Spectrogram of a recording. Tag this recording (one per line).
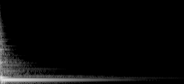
birch
drum
General
GM
melodic
MIDI
tom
